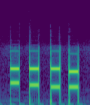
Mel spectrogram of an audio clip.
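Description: A telephone number being dialed with DTMF keypad tones: five short, evenly spaced electronic beeps, each a steady dual tone separated by brief silences, the last cut off at the end.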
